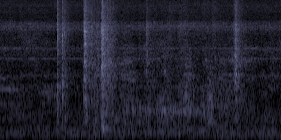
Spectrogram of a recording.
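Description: Five or so light clicks and taps of a plastic protractor being handled and checked, the loudest pair about a second and a half in.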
